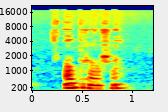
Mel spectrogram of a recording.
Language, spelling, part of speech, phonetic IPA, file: Polish, obroża, noun, [ɔbˈrɔʒa], LL-Q809 (pol)-obroża.wav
